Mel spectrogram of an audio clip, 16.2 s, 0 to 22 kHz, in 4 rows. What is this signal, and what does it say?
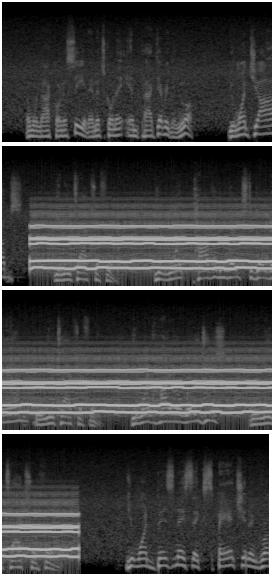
FT8 (several signals at once), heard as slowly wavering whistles, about 6.25 baud, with speech in English.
